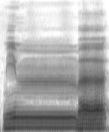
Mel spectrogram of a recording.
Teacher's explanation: tahan dulu suara mimnya dua harakat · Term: ghunah, gunnah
